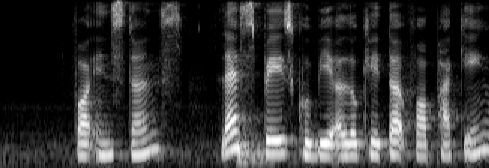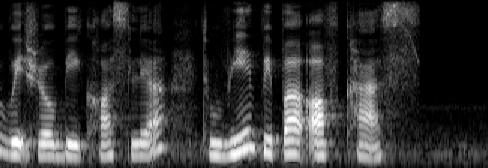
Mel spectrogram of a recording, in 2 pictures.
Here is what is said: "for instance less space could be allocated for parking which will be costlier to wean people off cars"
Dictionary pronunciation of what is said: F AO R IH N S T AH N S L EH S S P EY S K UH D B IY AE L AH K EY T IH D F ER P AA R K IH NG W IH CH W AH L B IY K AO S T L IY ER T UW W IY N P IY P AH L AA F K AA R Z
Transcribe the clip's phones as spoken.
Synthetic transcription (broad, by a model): F AO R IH N S T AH N S L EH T S P EY S K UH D B IY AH L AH K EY T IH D F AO P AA K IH NG W IH CH W AH L B IY K AO S L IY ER T UW W IY N P IY P AH L AA F K AA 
